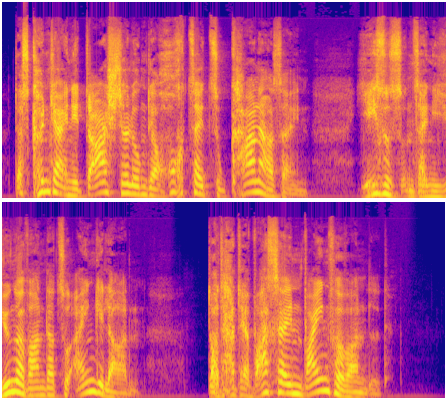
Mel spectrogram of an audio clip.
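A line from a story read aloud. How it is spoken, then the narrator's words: Excited priest explaining. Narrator (German): erklärte mir der Pfarrer aufgeregt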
